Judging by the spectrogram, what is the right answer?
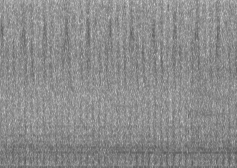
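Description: Helicopter engine in Microsoft Flight Simulator, a single-seat helicopter at startup, making a steady, loud droning whine and buzz that holds unbroken with no voices over it.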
